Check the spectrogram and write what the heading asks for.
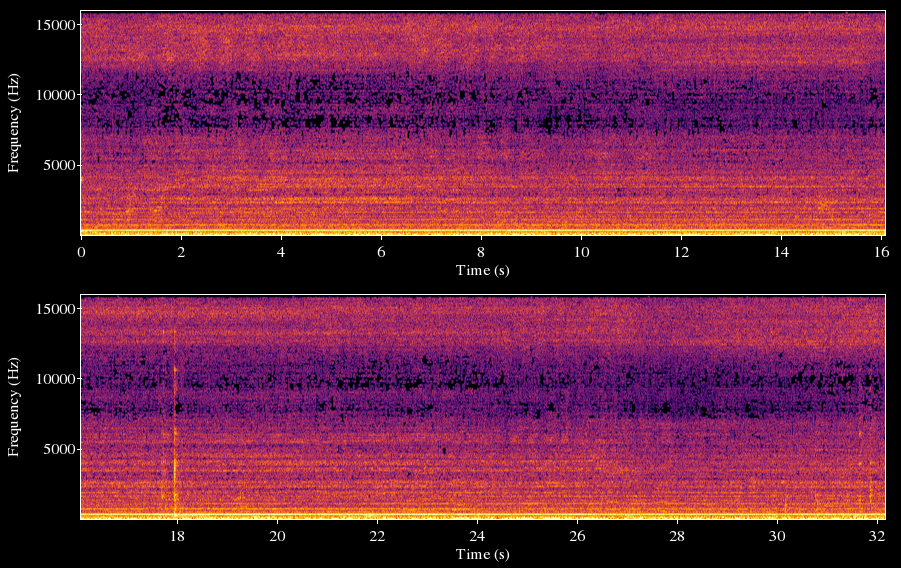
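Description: Steady machine hum with one constant mid-low tone and a low rumble beneath it, from the idle lathe and shop equipment. A single sharp click about eighteen seconds in.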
